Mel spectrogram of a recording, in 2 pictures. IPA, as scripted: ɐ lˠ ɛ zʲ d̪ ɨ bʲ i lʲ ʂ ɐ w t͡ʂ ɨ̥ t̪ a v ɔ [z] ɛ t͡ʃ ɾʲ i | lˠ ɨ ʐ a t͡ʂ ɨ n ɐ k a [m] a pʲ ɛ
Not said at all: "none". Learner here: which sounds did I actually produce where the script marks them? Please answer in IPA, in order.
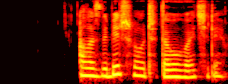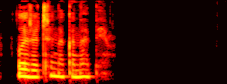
v, n

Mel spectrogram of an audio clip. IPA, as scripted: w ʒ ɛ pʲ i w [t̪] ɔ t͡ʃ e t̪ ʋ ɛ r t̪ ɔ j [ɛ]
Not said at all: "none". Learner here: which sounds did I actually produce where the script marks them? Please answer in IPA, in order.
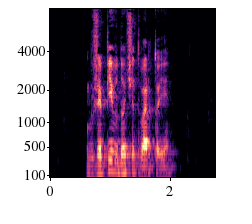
d̪, i

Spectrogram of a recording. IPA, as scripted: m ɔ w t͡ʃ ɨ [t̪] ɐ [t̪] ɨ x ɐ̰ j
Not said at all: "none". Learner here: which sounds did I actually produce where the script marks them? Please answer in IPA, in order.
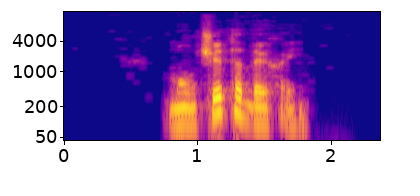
t̪, d̪

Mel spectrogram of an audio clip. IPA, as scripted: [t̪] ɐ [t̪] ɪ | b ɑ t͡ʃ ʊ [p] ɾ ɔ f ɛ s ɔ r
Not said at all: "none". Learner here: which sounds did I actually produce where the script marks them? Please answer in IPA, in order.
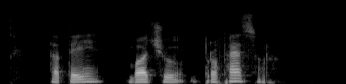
t̪, t̪, p

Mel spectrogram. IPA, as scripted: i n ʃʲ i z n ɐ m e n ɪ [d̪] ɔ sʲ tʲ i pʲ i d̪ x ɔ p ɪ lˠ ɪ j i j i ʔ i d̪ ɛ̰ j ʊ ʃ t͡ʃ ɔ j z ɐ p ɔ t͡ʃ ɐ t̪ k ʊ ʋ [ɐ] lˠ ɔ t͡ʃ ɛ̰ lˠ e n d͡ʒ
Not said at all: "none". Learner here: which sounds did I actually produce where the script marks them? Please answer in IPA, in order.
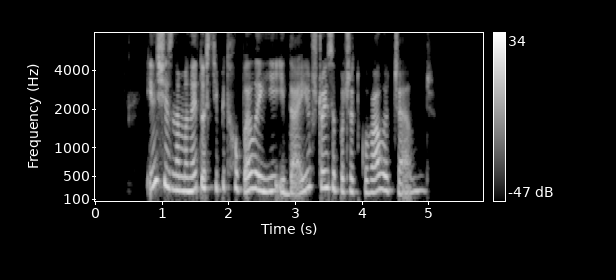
t̪, ɑ

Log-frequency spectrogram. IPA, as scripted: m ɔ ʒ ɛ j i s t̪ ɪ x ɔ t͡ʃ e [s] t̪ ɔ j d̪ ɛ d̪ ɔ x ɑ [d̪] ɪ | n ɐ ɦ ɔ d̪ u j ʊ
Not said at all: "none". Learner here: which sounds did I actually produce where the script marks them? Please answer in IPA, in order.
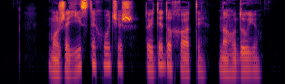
ʃ, t̪

